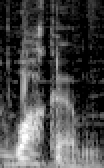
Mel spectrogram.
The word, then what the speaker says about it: Wacom: a wack Wacom Cintiq now I believe the proper way to say it is Wacom because it's a Japanese word I was told this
